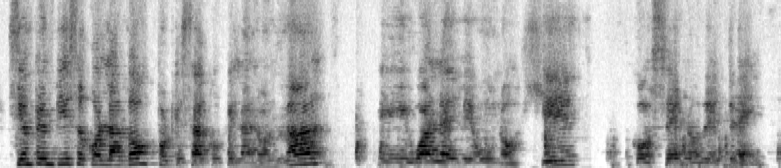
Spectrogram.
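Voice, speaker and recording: A woman's voice: lowish voice, a little hiss or hum. A woman with a Chilean accent, teaching physics step by step to a class. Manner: patient, step-by-step explaining. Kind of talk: classroom lecture at the board. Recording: echoey room, distant mic, dull sound.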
